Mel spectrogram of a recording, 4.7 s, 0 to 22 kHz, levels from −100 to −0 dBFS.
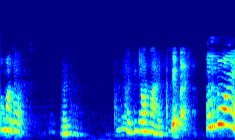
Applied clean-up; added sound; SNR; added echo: neural mask model DeepFilterNet 3.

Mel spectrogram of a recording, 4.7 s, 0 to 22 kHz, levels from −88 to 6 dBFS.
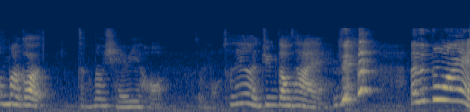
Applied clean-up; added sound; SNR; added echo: none; none; none; none.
